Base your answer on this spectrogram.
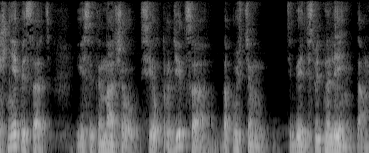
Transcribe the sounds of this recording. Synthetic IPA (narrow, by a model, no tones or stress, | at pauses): əʂnʲepʲɪsatʲ | jesʲlʲɪt̪ɨnat͡ɕɪlˠsʲelˠt̪ɾʊdʲit̪səd̪ɐpusʲtʲɪmtʲɪbʲedʲɪjst̪vʲitʲlʲnəlʲenʲɪnʲt̪a̰m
